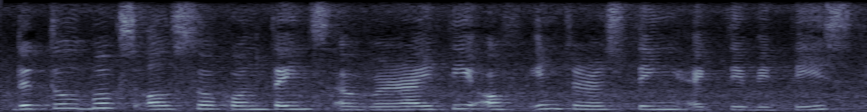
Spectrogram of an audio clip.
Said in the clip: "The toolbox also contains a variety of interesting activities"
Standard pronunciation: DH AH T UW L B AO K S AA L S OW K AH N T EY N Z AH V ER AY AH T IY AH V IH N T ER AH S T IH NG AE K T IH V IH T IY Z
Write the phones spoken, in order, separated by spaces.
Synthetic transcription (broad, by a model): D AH T UW L B AO K S AA L S OW K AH N T EY N S AH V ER AY T IY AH F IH N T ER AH S T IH NG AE K T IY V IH T IY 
